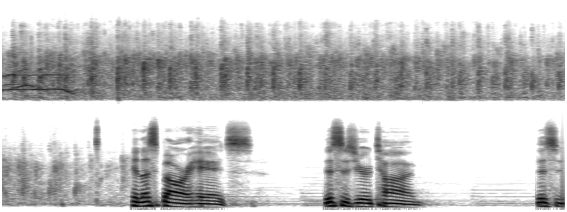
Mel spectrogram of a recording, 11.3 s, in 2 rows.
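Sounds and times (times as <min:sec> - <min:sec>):
faint cheering: 0:00.0 - 0:01.2
audience applause: 0:00.0 - 0:07.2
speech: 0:07.0 - 0:08.2, 0:08.9 - 0:09.9, 0:11.0 - 0:11.2.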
